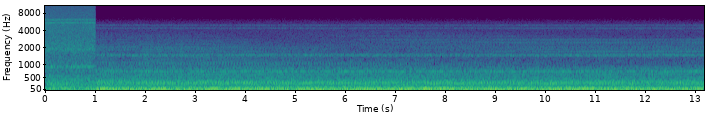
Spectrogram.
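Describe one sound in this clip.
Jet engines drone low and muffled, as heard from inside a cockpit.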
